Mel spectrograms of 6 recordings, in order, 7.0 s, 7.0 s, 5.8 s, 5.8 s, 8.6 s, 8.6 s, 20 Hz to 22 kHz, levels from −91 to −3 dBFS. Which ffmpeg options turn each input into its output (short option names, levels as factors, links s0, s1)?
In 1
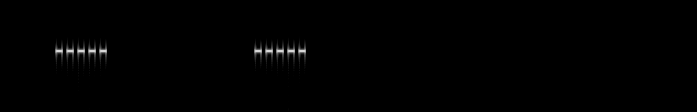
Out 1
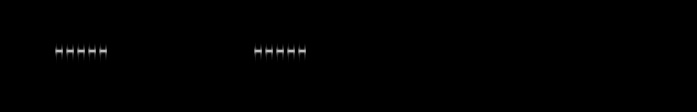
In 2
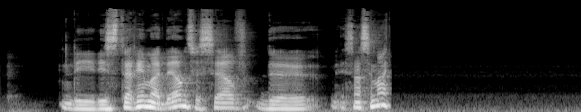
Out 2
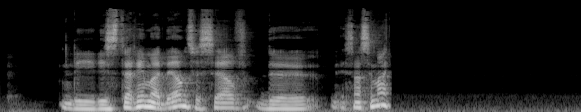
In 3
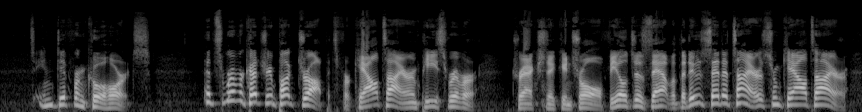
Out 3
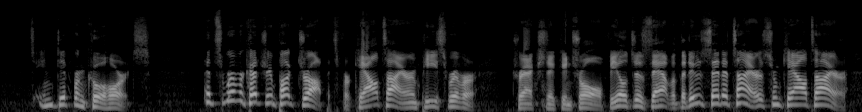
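-af "asuperstop=centerf=2000:order=4:qfactor=4.1,volume=0.376"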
